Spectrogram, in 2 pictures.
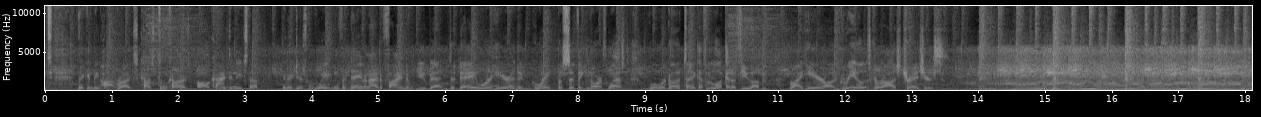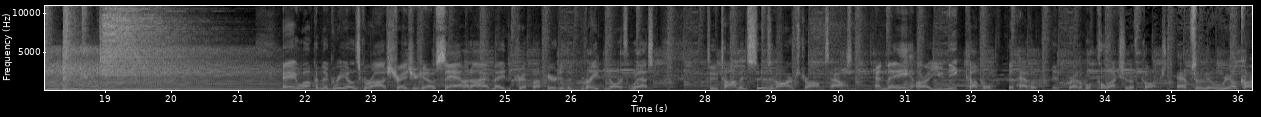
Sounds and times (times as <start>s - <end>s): Speech: 0.0s - 13.5s, 21.6s - 27.3s, 28.0s - 36.2s
Music: 0.0s - 36.2s.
